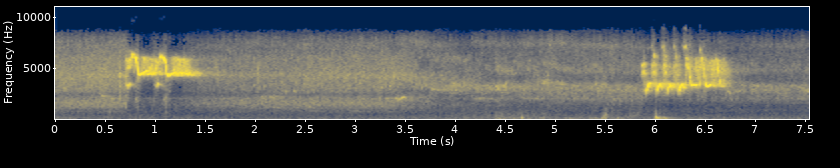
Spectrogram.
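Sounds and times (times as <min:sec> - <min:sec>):
continuous background water noise: 0:00.0 - 0:07.5
African pied wagtail singing trilled chirruping song: 0:00.4 - 0:02.4, 0:03.4 - 0:06.9.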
